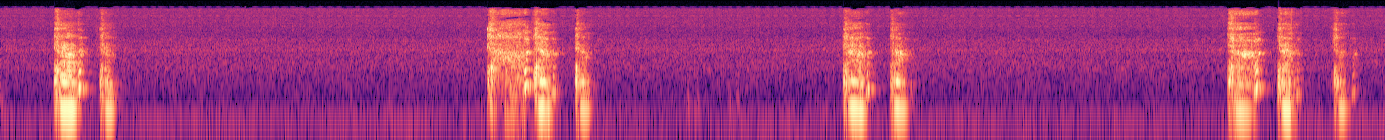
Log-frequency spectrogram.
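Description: Four bouts of coughing, each with two or three harsh bursts, about eleven coughs in all. Repeated coughing.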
